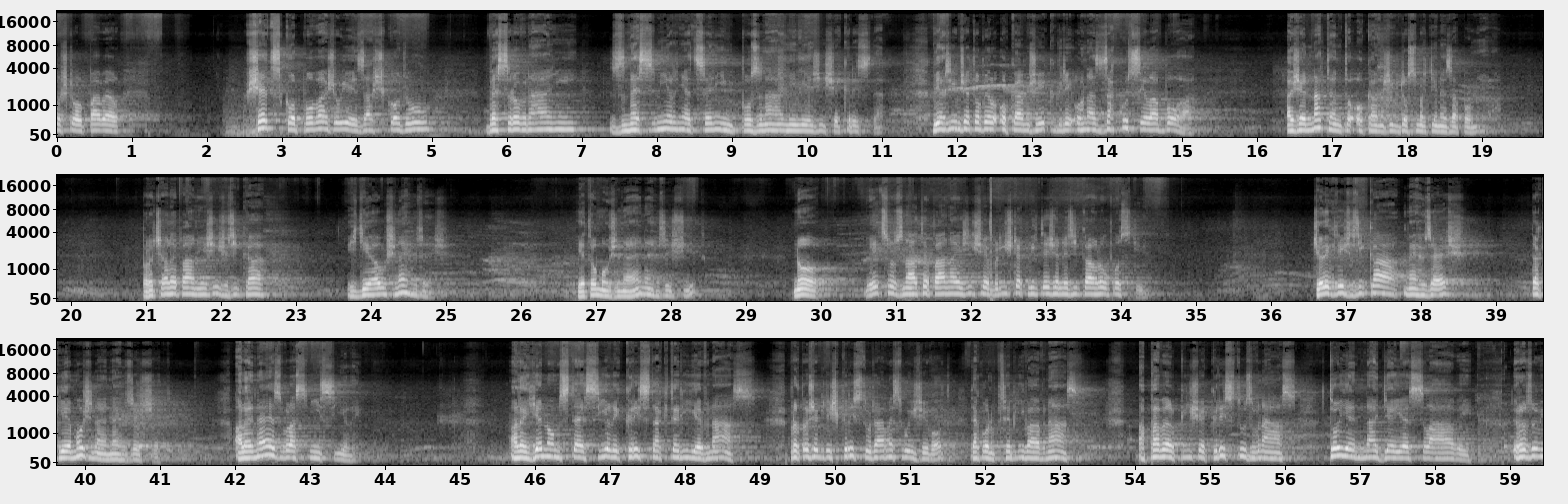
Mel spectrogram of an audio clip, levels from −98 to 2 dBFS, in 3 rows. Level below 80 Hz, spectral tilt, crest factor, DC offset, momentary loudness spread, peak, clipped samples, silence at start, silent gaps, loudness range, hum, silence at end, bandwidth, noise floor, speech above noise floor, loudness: -60 dBFS; -5.5 dB/octave; 20 dB; under 0.1%; 20 LU; 0 dBFS; under 0.1%; 0 s; none; 4 LU; none; 0 s; over 20 kHz; -57 dBFS; 39 dB; -19 LUFS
